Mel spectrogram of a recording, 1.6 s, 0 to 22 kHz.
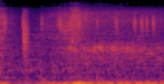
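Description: A turbocharged 2000 Hummer H1 diesel idles steadily, its low engine rumble close and even throughout, with no one talking.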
